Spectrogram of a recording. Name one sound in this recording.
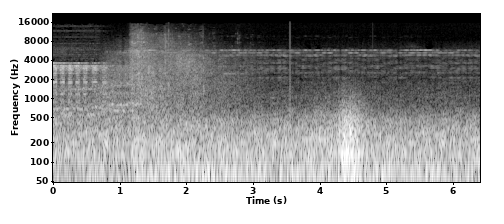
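A rushing whoosh swells as a spacecraft jumps to high speed.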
